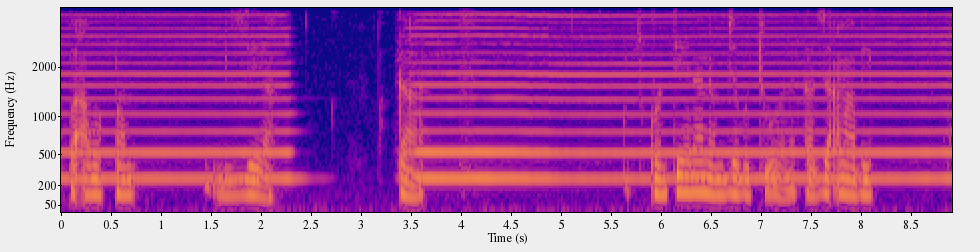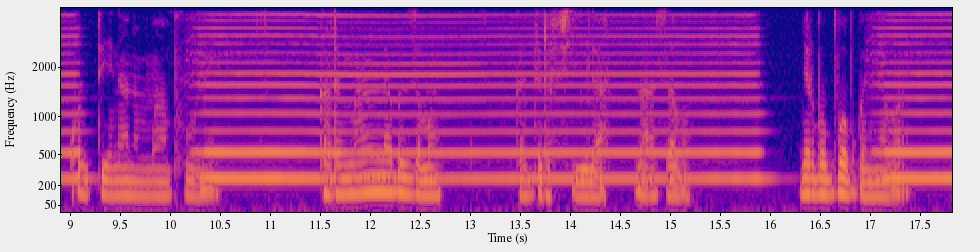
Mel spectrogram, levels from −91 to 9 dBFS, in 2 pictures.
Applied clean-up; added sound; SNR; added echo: none; Bowed string instrument; 0 dB; none.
